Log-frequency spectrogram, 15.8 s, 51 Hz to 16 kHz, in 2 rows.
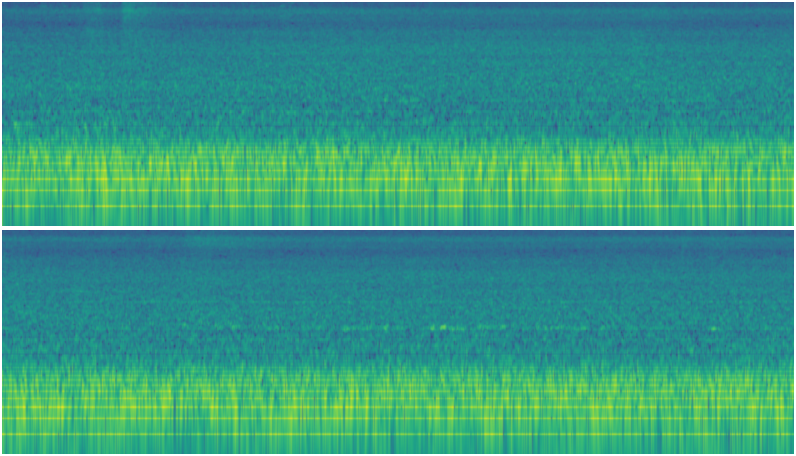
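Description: Long Island Rail Road M9 electric train standing at the platform, giving a steady low rushing hum.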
